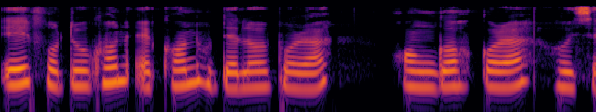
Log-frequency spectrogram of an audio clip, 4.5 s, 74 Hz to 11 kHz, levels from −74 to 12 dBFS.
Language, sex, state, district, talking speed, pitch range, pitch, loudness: Assamese, female, Assam, Sonitpur, 135 wpm, 225-255 Hz, 235 Hz, -19 LUFS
